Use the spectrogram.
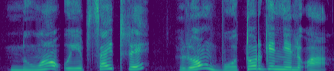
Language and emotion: Santali, disgusted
